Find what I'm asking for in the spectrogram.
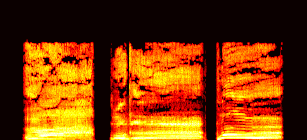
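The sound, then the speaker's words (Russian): Agonized, trembling screams rise from a granite gorge as three long wailing, moaning cries, each over a second long with short gaps between. They are loud and wavering, with no talk over them. “Мученические, дрожащие крики донеслись из ущелья, ледяным эхом отразившись от безразличных гранитных стен.”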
